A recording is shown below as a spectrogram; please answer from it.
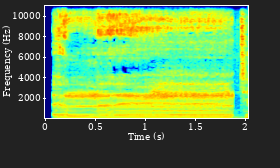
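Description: A person's voice holding one long, low, steady vocal note, which cuts off suddenly near the end.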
